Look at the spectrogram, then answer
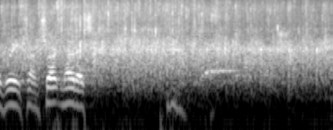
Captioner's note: audience applauds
